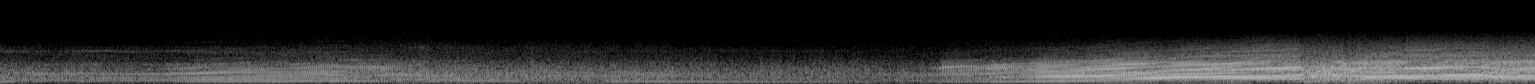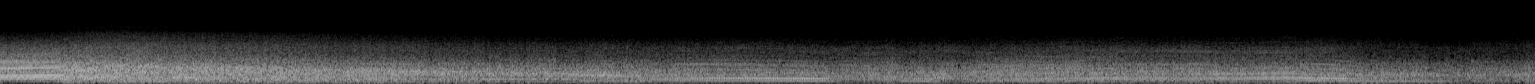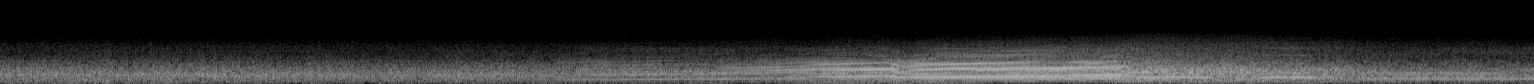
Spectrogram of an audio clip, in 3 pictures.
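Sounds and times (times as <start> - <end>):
racing motorcycle engine: 9.1 - 30.2, 35.6 - 46.0.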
